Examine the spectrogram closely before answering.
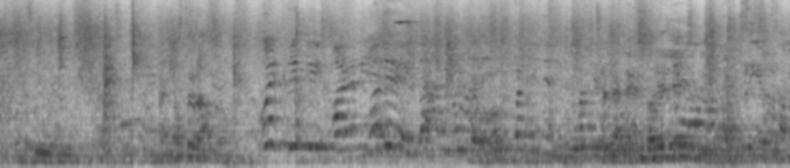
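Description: A middle-aged man speaks cheerfully and laughs.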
